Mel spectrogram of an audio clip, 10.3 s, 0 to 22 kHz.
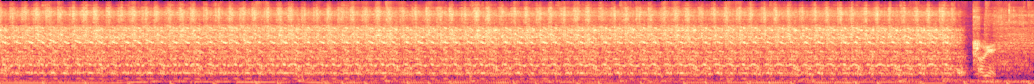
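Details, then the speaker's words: Freshly rebuilt Plymouth Cuda 340 V8 with compression restored but a vacuum/intake leak, so it won't idle under 2000 rpm. A metallic, tappet-like clatter rides over the fast idle; the rockers are being pulled to check for oil galley blockage. "so it didn't want to idle under 2000 rpm and we've got to tap it that's making noise or some kind of metallic noise that sounds like a tappet"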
